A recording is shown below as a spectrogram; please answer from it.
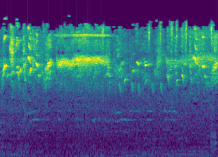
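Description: Birds chirping outdoors: many short, high calls in quick succession over a steady high-pitched note.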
